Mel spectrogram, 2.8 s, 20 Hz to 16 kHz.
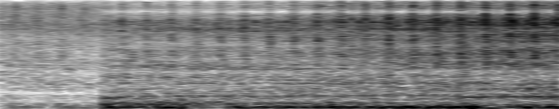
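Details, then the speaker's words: Barn-find Chevy on Hot Rod Power Tour day three: rough low idle with a faint quick tick that never happened before; cause unclear. Running 15W-40 Rotella; engine blowing out and burning oil; radiator lower tank damaged. "So, that tick is concerning. It never it never had a tick like that before."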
